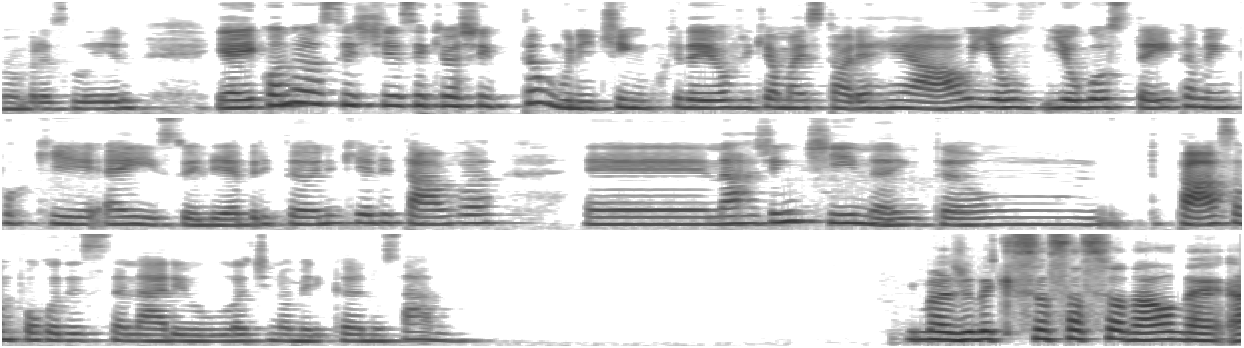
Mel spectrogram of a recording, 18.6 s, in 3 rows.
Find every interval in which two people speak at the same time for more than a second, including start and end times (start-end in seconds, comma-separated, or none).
none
